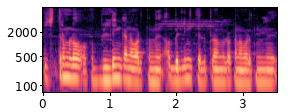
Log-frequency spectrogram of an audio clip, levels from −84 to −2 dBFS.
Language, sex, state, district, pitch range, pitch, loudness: Telugu, male, Telangana, Mahabubabad, 125-145 Hz, 130 Hz, -18 LUFS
